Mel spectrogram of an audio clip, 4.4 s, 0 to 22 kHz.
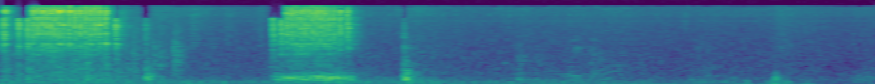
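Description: Sheet winch on a Catalina 22 sailboat ratcheting as a sail sheet is hauled in: a rapid run of clicks at the start, another burst about a second and a half in, then a single knock.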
